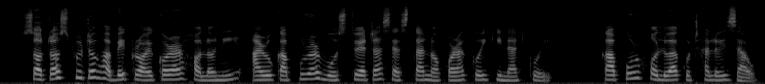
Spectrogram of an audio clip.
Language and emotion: Assamese, neutral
